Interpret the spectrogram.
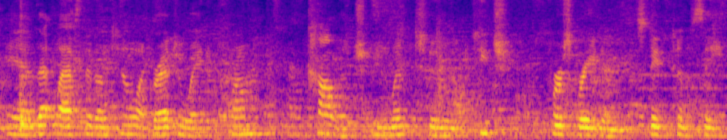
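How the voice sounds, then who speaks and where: A woman in her sixties from Milwaukee, a pre-K teacher, introducing herself haltingly with many ums. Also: deep voice. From Milwaukee, Wisconsin. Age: 60s. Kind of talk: self-introduction to camera. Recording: roomy hall with crowd noise behind.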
